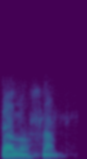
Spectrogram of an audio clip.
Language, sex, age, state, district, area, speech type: Kashmiri, male, 45-60, Jammu and Kashmir, Baramulla, rural, conversation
